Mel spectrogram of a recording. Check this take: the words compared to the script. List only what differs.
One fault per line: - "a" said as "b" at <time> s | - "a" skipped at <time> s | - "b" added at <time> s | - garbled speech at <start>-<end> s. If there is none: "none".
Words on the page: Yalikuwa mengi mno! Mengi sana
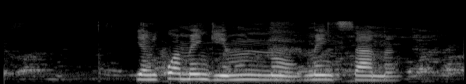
none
